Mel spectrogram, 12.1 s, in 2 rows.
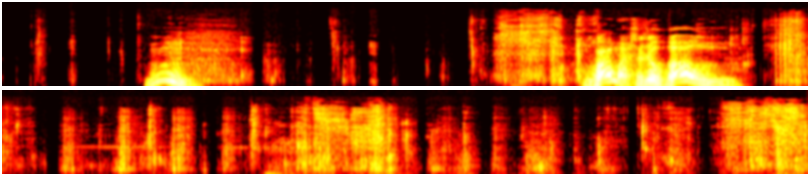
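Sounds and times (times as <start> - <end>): crunchy chewing of raw onion: 3.5 - 4.4, 5.8 - 12.0.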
